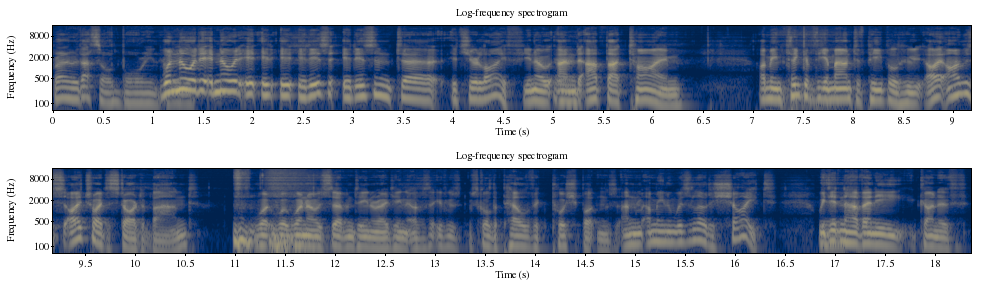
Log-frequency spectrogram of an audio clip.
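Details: Adult man speaking; ordinary speech.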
